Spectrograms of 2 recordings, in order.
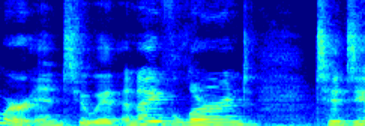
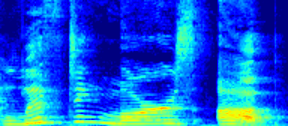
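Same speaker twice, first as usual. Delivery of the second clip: ordinary talk, nothing marked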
